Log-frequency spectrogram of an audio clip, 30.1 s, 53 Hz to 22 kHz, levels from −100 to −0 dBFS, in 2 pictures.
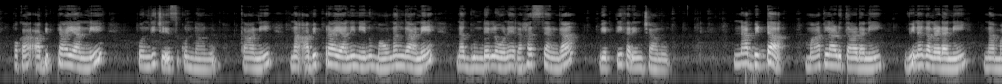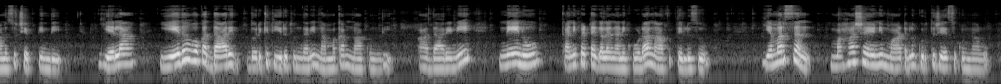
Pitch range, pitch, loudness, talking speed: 175-265 Hz, 200 Hz, -27 LUFS, 80 wpm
